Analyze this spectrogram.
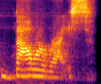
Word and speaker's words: Bauereis: easy one so I'm going to let you pronounce it my name is Bauer rice I would have messed that up completely so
